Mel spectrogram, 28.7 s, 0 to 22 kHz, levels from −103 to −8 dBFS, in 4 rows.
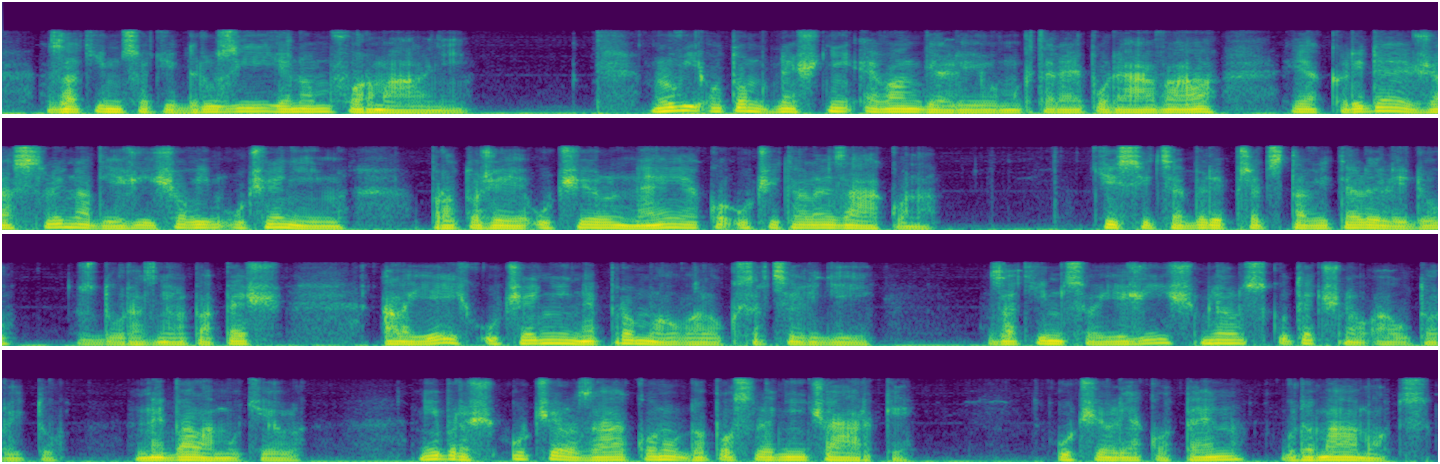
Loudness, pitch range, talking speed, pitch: -19 LUFS, 80-100 Hz, 120 wpm, 90 Hz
